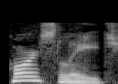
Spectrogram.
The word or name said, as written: horseleech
